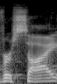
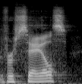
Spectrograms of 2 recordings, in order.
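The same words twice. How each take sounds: First: The name is said the original French way. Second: The name is said the local Indiana way. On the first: This is the original name's pronunciation. The speaker calls it right. "we don't have Versailles" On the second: This is how locals say the town name. The speaker calls it wrong. "We pronounce it Versailles"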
